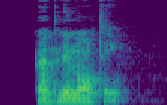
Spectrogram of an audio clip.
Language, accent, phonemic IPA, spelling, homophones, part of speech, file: French, France, /ɛ̃.ple.mɑ̃.te/, implémenté, implémentai / implémentée / implémentées / implémentés / implémenter / implémentez, verb / adjective, LL-Q150 (fra)-implémenté.wav
- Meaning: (verb) past participle of implémenter; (adjective) implemented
